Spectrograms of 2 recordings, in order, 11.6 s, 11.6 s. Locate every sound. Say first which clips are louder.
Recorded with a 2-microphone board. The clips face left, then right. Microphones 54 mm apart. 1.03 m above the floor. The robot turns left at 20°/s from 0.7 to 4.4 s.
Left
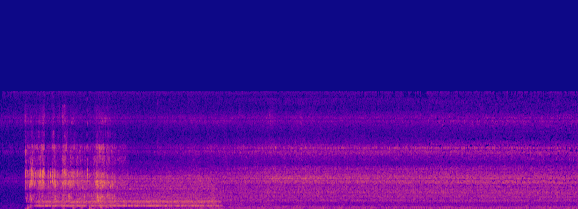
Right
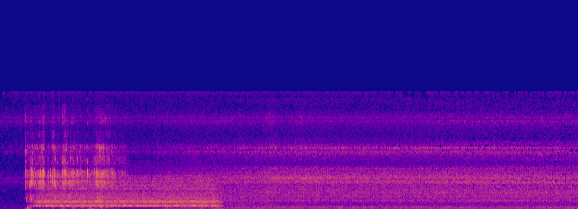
0.5 s a splash: right 1 dB; 175° left; by 2.5 s 140° left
